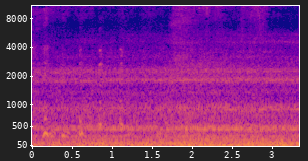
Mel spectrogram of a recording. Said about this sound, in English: whether we're driving the train that's just going past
